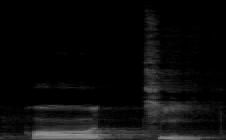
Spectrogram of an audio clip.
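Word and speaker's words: 꽃이: Berikutnya ada kot-i. Nah, kot-i. Maka cara pembacanya disambung jadi koci. Koci.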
